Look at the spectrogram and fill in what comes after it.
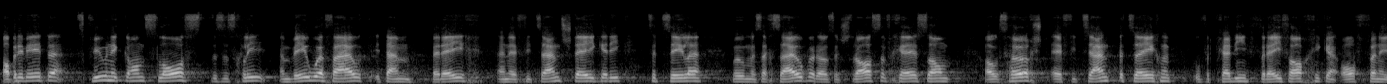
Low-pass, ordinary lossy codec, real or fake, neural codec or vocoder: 10.8 kHz; Opus, 24 kbps; fake; vocoder, 24 kHz, 100 mel bands, Vocos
